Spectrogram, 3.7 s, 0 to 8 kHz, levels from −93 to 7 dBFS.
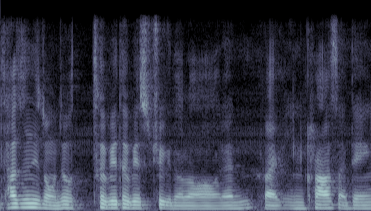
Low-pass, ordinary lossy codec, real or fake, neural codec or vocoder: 7.2 kHz; none; real; none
